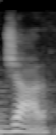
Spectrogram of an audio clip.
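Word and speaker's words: jar: साथ जुड़ जाए और लास्ट में आर को हम बिल्कुल साइलेंटली सा या थोड़ा सा प्रोनाउंस कर देंगे तो चलेगा और ना भी करते तो भी चलता है अंग्रेजी में तो बार कार और जार इस तरीके से इनको हम प्रोनाउंस करेंगे नेक्स्ट है यह है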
